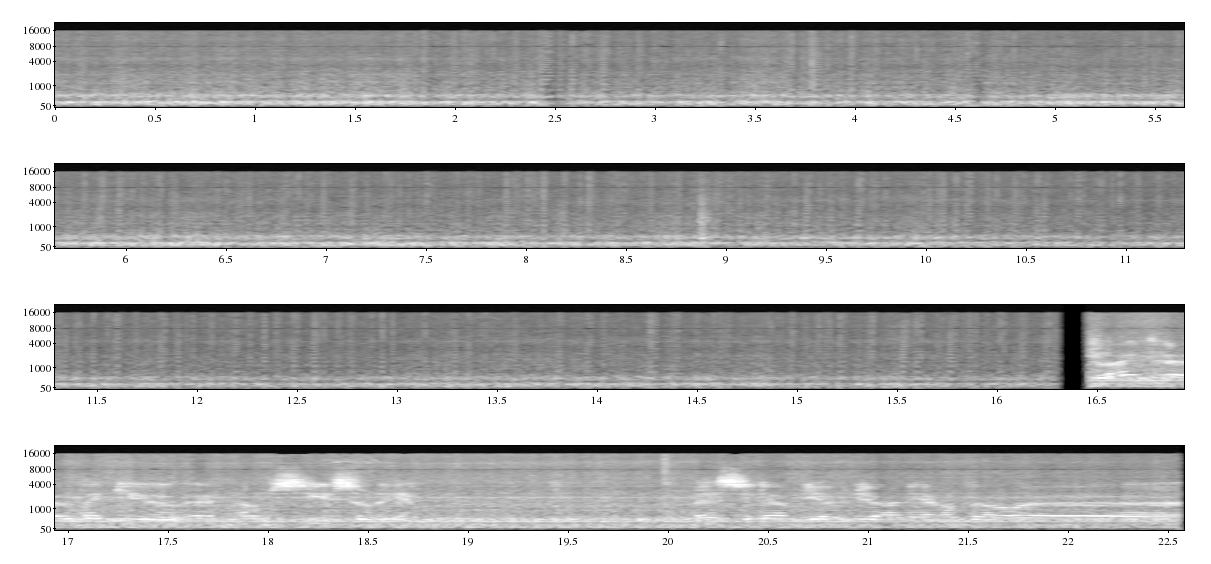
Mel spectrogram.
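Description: A jet engine rumbles steadily, heard from inside an aircraft cabin.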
